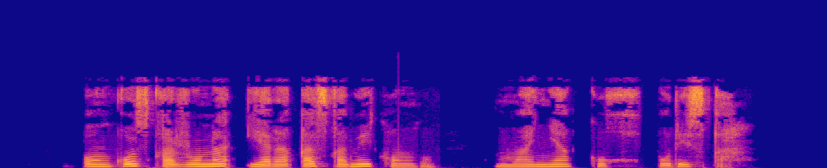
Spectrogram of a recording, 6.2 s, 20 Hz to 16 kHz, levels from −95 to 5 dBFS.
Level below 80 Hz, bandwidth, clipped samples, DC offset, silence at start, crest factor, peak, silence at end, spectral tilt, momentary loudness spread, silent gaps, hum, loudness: -56 dBFS; 9 kHz; under 0.1%; under 0.1%; 0.65 s; 18 dB; 0 dBFS; 0.65 s; -4 dB/octave; 12 LU; none; none; -18 LUFS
